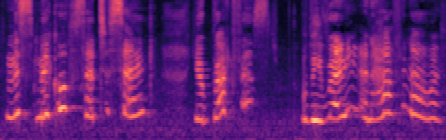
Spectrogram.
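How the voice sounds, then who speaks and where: A woman's voice: very high voice, expressive, normal speed, very noisy. A woman playing a timid, sorrowful young English village maid in an old-time radio drama. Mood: meek, polite.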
